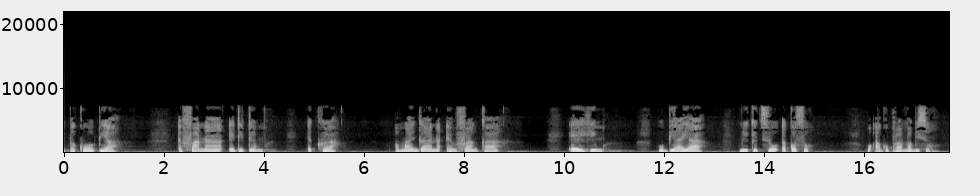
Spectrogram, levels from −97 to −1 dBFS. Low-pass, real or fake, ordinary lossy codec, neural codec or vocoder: 7.2 kHz; real; MP3, 32 kbps; none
